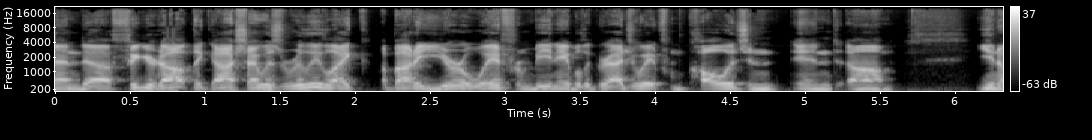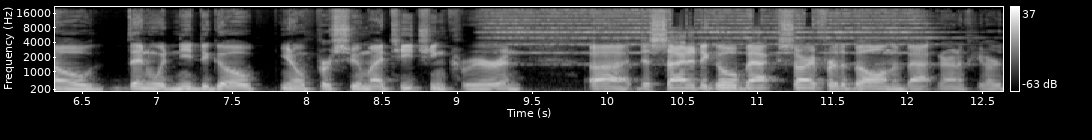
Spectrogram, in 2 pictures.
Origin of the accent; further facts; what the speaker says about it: Sweet Home, Oregon, United States; moved away as an adult; now in California, United States; coach back in my hometown where I grew up and played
